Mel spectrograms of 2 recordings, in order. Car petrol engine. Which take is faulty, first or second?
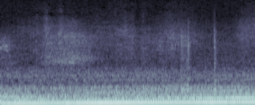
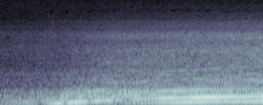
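second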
